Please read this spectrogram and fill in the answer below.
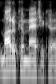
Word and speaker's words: Madoka Magica: phone because i don't know it's usually pronounced pronounced madoka magicka is what a lot of people pronounce it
